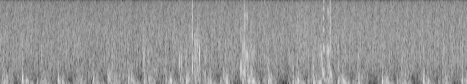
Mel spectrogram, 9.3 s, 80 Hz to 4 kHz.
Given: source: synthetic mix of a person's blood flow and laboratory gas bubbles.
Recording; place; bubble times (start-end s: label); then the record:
Doppler ultrasound of blood flow; precordium
2.14-2.25 s: bubbles
2.60-2.68 s: bubbles
2.83-2.94 s: bubbles
3.55-3.67 s: bubbles
3.80-4.13 s: bubbles
4.45-4.53 s: bubbles
4.78-5.12 s: bubbles
6.33-6.68 s: bubbles
6.77-6.87 s: bubbles
From the record:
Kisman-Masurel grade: 222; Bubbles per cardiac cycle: several, 3 to 8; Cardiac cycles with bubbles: 10 to 50%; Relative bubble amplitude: moderate (0.250 to 0.450); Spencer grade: 2 (many but less than half of the cardiac periods contain bubble signals, singularly or in groups); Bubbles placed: anywhere in the cardiac cycle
